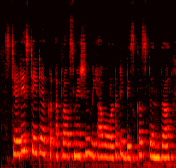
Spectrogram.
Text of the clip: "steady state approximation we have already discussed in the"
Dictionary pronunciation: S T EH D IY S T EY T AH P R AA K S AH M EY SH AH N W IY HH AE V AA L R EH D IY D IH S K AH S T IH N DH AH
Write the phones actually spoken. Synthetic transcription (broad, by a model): S T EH D IY S T EY T AH P R AA K S AH M EY SH AH N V IY HH AE V AA L R EH D IY D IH S K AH S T IH N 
